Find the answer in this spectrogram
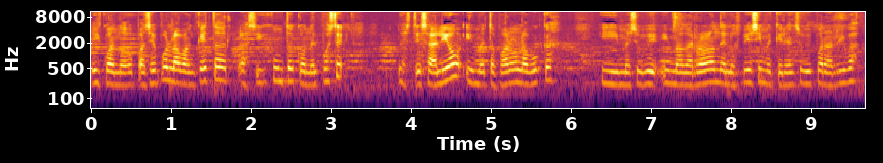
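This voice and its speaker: A young woman telling a reporter what happened to her, frightened and halting, with many restarts. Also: a little high, steady tone, mellow, faint music behind. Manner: hesitant, halting, with restarts and fillers. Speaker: interviewee. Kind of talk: recounting an ordeal to a reporter.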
